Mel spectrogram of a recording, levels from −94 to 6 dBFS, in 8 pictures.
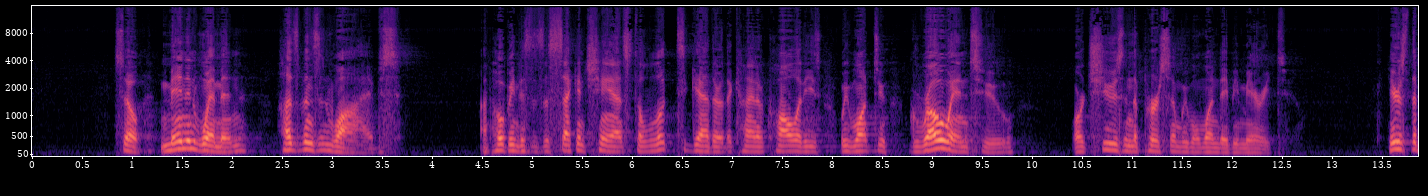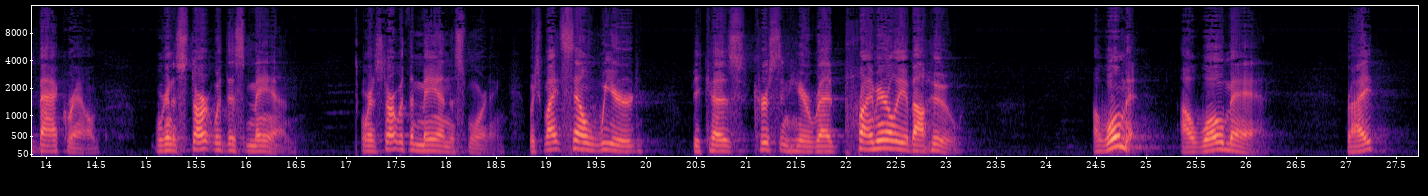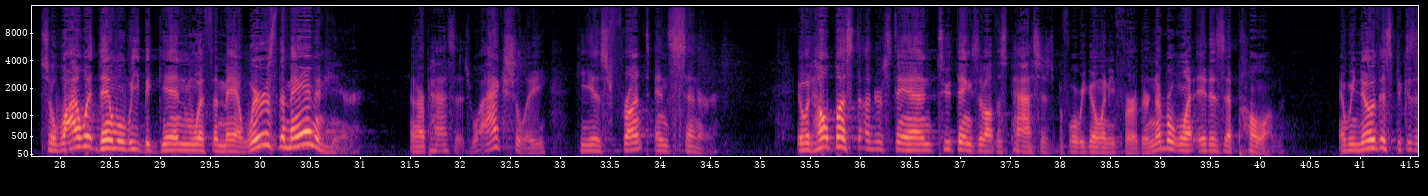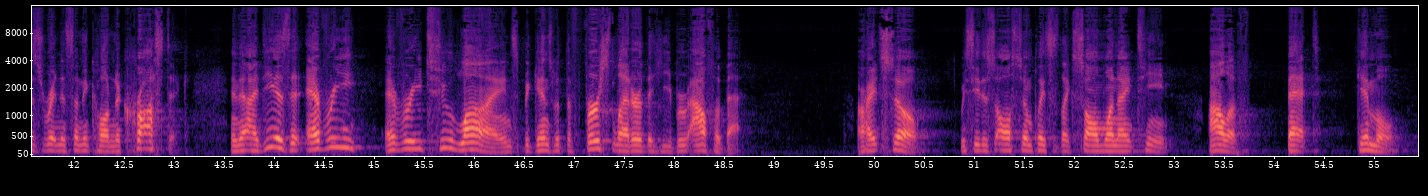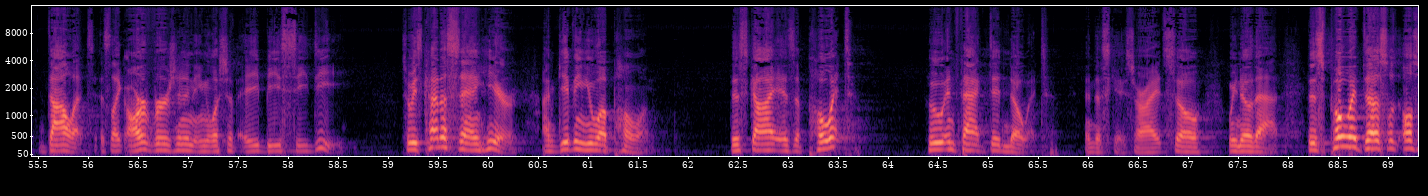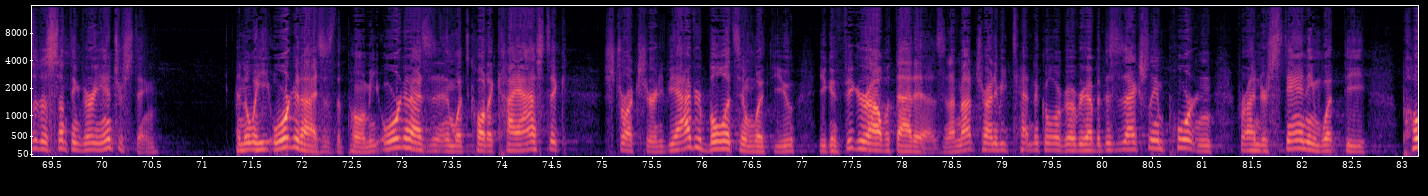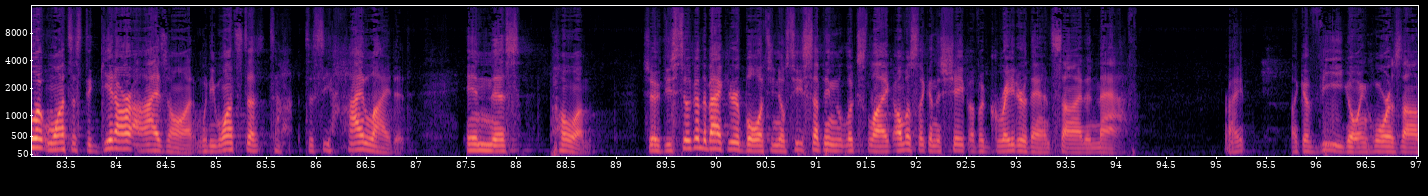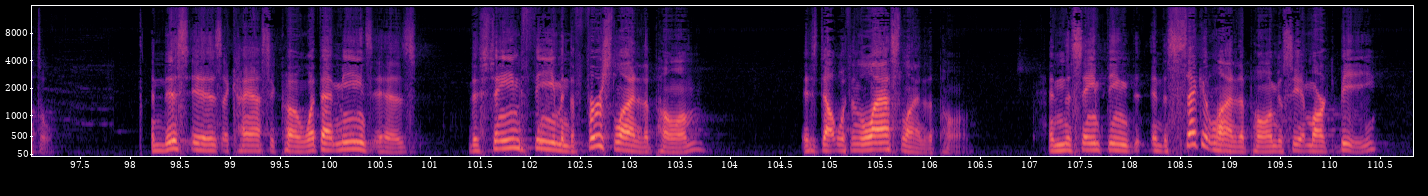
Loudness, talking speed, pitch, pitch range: -25 LUFS, 200 wpm, 145 Hz, 125-165 Hz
